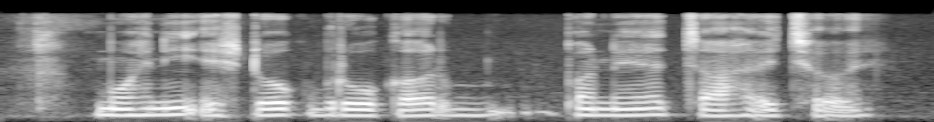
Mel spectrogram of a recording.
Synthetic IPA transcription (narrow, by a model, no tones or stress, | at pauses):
moɦiniʔesʈokbɾokəɾb̥ənet͡ʃaɦɛt͡ʃʰə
